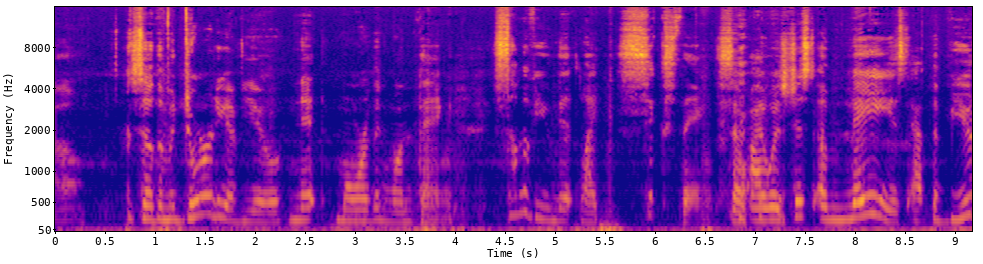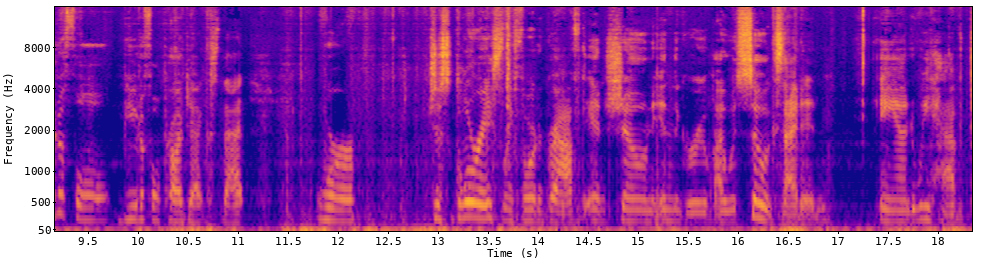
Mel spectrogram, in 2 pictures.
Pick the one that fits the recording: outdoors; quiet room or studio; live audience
outdoors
